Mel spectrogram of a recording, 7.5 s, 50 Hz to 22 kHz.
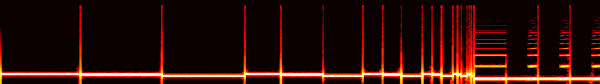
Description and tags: GLISIC Marijana 2020 2021 suspense
For this sound, I put 3 higher and higher tones from 523.26 hz to 441.50 hz that I copied and pasted several times, shortening them each time, then I ended up with a 200 hz tone on which I increased the level and added the wahwah effect and an echo.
